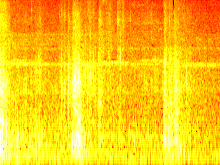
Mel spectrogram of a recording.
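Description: Faint footsteps on gravel and fallen leaves, two soft steps about a second apart.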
